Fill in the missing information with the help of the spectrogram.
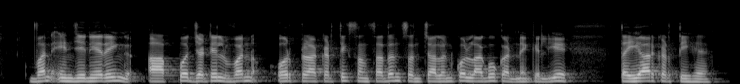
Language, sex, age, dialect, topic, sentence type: Hindi, male, 25-30, Hindustani Malvi Khadi Boli, agriculture, statement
